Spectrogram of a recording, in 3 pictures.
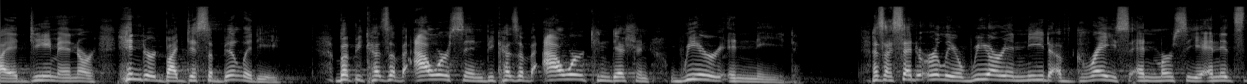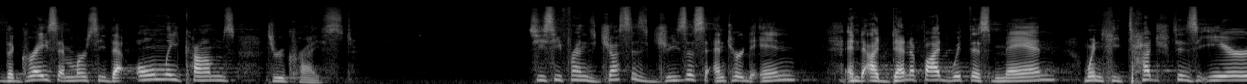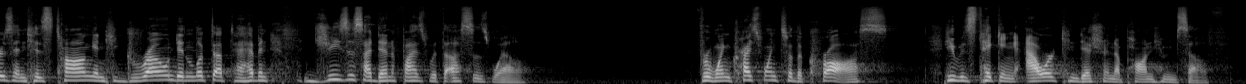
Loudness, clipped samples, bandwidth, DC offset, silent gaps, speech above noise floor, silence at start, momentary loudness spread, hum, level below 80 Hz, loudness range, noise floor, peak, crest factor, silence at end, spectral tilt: -24 LUFS; under 0.1%; 16 kHz; under 0.1%; none; 43 dB; 0 s; 12 LU; none; -62 dBFS; 7 LU; -66 dBFS; -2 dBFS; 22 dB; 0.35 s; -4.5 dB/octave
